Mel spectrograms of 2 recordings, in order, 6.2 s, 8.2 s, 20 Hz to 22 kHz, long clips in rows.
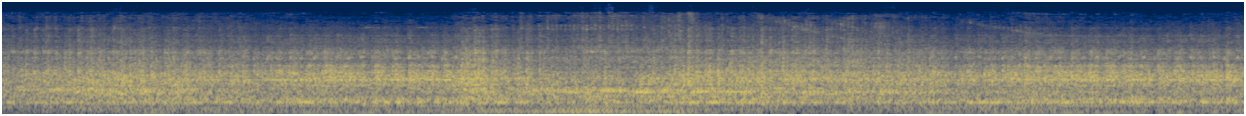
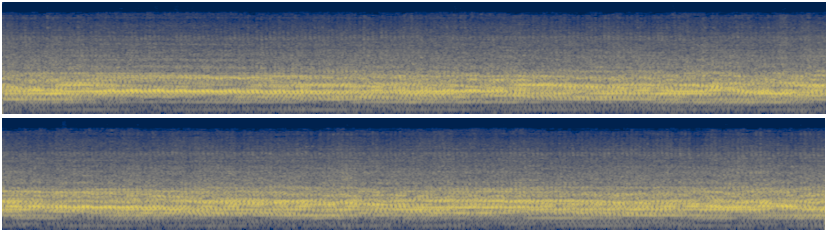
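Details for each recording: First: Milling a fixture plate to dimension with a Niagara cutter, harsh rasping uneven cutting noise with a shrill buzzing edge throughout the pass; milling cutter chatter leaving chatter marks. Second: Milling a fixture plate with a Niagara end mill, power feed slowed to about 2.5, cutting only a single remaining piece of material: steady, even mid-pitched hum without squeal or chatter; smooth milling cut.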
